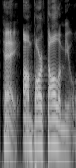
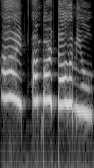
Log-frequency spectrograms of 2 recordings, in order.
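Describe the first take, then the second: First: It is said in a grown-up voice. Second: It is said in a squeaky child's voice.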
